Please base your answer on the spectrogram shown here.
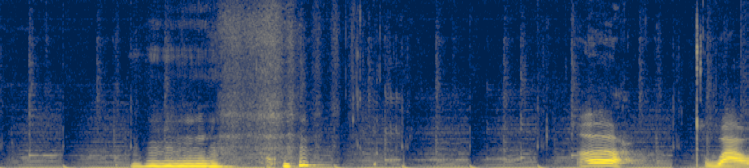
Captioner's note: laughs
